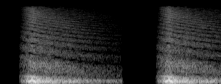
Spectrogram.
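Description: Two whoosh sound effects from an animated title sequence. Each starts suddenly, sweeps down in pitch and fades; the first cuts off about a second in, and the second starts half a second later.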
